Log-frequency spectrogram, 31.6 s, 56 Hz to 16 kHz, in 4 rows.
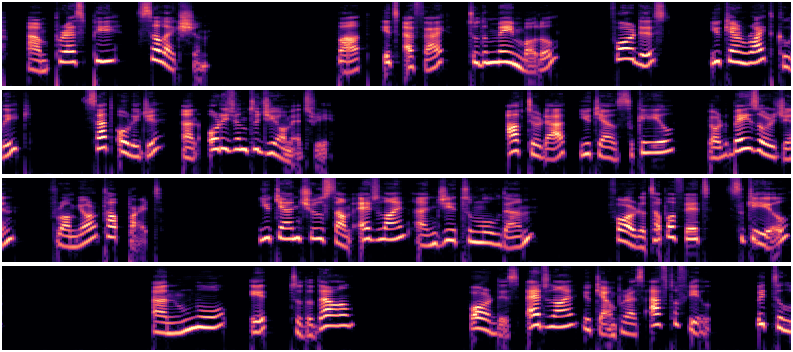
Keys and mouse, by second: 0.3 p, 2.2 Tab, 3.1 s, 3.5 shift+middle drag, 8.2-11.9 drag, 12.8 s, 15.0 shift+middle click, 15.6 Tab, 15.7 shift+middle click, 15.9 middle click, 16.5 click, 17.3 click, 17.7 2, 17.9 alt+click, 18.2 g, 18.3 z, 18.9 click, 19.2 s, 19.4 click, 20.4 click, 20.8 f, 20.9 click, 21.6 click, 22.0 s, 22.9 click, 23.7 Tab, 24.3 g, 24.6 z, 26.3 click, 27.3 Tab, 27.3 shift+click, 28.7 f, 29.6 click, 31.0 ctrl+r.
